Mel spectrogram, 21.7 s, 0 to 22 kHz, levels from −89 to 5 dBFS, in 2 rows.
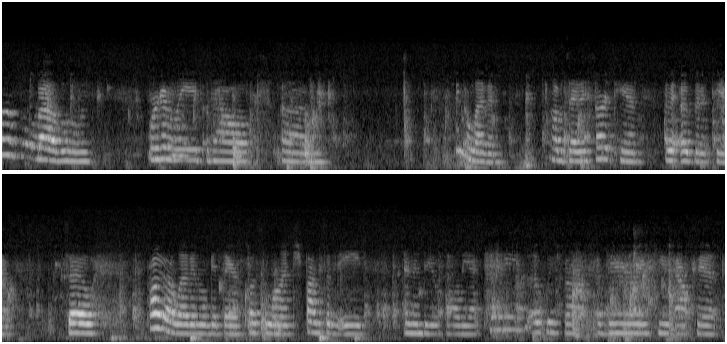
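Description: No technical faults detected anywhere in the audio.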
